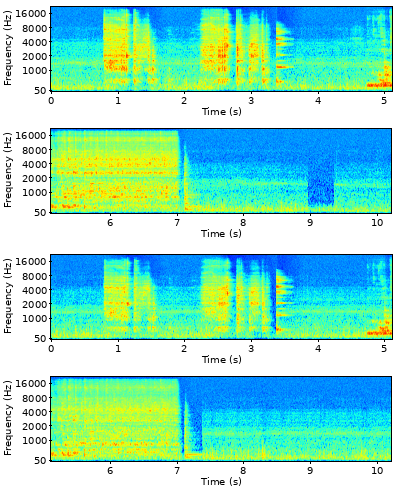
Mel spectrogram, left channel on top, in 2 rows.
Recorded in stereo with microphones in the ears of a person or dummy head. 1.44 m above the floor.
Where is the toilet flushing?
20° left (ahead or behind), 1.8 m.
